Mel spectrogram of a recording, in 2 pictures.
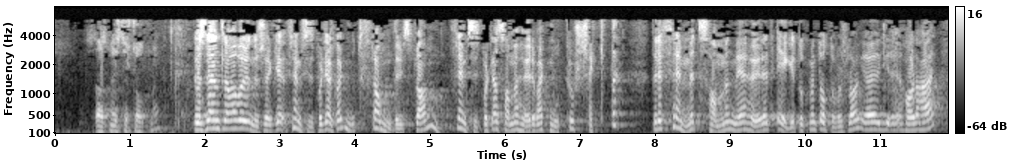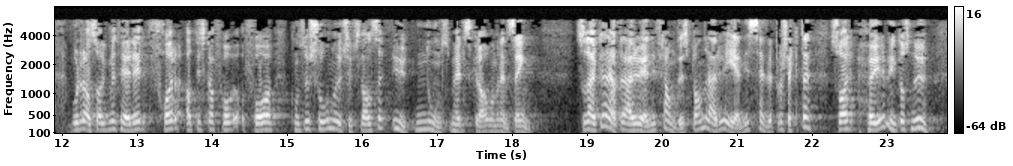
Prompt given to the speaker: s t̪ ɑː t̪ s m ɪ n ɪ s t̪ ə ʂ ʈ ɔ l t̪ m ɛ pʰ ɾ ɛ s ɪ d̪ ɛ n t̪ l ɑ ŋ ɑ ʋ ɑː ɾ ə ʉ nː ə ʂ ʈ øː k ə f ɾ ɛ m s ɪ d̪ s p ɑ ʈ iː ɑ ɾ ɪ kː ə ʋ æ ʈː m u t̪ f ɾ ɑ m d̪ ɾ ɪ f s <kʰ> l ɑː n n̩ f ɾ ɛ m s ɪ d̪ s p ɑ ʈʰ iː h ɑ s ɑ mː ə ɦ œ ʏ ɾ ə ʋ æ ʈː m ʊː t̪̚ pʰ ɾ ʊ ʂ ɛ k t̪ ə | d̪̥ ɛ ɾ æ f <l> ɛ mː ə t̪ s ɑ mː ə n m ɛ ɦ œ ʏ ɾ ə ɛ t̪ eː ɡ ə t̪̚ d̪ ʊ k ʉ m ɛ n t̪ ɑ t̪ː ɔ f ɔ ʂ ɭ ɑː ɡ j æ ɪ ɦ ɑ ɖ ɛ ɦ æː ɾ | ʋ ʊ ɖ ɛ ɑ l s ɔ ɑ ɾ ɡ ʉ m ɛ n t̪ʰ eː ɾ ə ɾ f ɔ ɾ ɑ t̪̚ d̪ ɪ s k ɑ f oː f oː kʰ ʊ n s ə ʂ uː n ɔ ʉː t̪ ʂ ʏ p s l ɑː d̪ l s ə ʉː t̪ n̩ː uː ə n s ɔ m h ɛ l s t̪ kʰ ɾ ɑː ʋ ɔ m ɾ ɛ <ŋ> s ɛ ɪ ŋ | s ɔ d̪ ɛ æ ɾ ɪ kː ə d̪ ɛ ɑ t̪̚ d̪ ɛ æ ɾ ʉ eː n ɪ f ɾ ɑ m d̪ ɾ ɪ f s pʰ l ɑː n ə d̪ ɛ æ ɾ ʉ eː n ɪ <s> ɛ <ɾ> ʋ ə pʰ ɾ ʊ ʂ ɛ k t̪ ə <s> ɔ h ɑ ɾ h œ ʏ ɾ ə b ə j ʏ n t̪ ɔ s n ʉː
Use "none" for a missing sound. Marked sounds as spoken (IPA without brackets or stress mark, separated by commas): pʰ, ɾ, n, s, l, s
